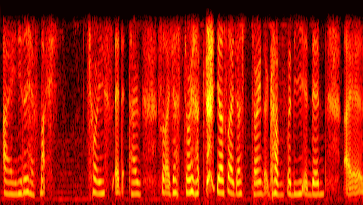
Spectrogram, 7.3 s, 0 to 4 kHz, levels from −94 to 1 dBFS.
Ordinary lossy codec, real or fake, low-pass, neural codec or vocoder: AAC, 32 kbps; real; 3.6 kHz; none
